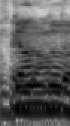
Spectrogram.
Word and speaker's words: Ngando: et cetera en fait c'est quand c'est quand tu as la tu as l'apostrophe faut tu prononces le la lettre devant et quand c'est clé tu tu la prononces pas d'accord ok d'accord ben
